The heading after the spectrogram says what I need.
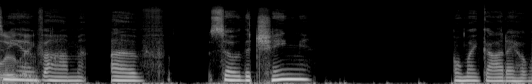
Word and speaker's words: Qing: of so the Qing. Oh my God, I hope I'm saying it right. Qing. It's not Qin, right? Qing dynasty. They were a Manchurian Which one?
